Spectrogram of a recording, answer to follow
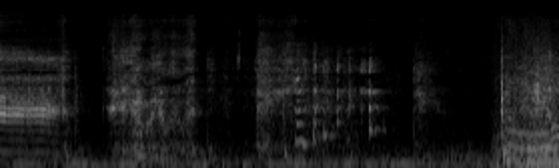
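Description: A young woman's drawn-out vocal exclamation, then short, broken bursts of laughter.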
